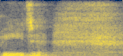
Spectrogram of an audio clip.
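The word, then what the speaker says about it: Rieder: I'm sure it's pronounced reader.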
